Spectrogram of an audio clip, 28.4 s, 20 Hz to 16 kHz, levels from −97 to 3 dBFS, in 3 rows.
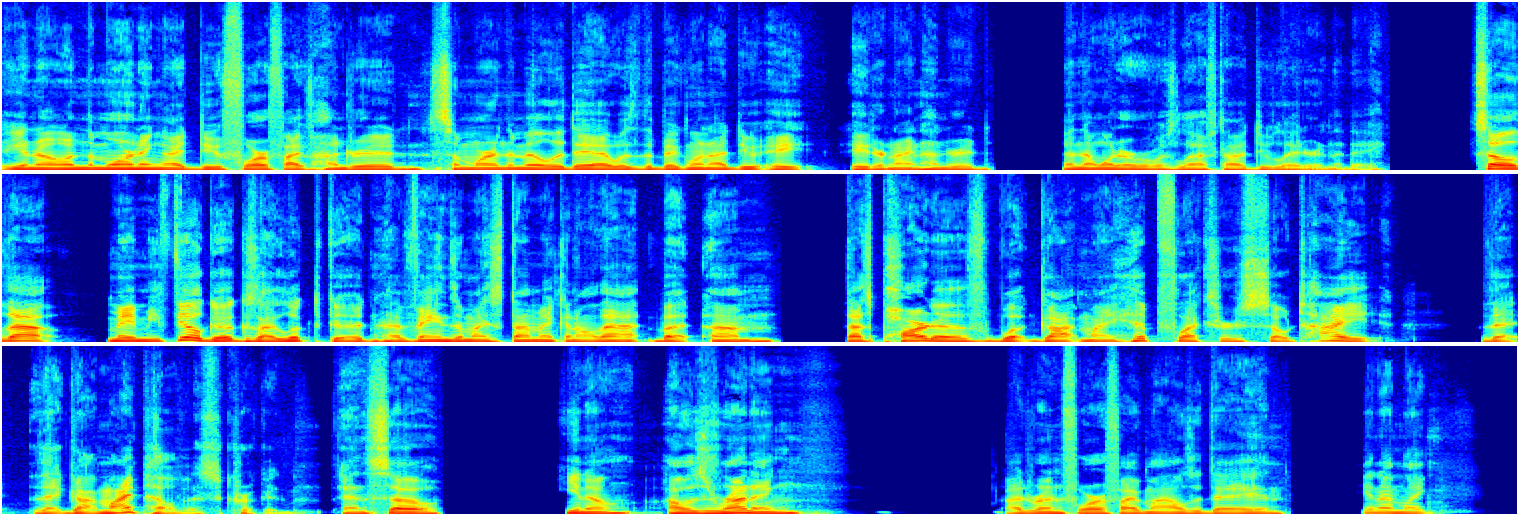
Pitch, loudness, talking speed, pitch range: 130 Hz, -16 LUFS, 205 wpm, 120-140 Hz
